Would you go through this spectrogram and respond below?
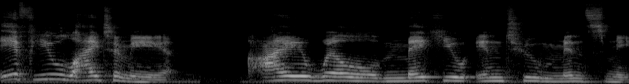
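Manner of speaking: thoroughly fed-up, exasperated, irritated tone. A player's character switches back to Common to warn a man against lying: most irritated tone possible. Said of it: "I say it in the most irritated fashion possible".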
